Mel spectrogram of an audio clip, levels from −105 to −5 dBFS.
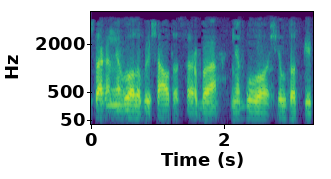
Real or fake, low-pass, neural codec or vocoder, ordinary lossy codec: fake; 3.6 kHz; codec, 16 kHz, 16 kbps, FunCodec, trained on Chinese and English, 50 frames a second; MP3, 24 kbps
